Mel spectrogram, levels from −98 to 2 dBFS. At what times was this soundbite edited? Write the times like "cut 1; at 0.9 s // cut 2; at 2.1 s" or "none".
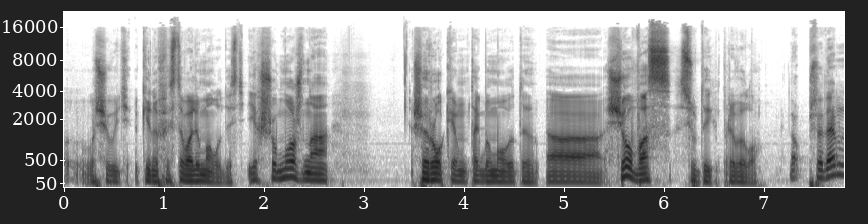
cut 1; at 4.7 s

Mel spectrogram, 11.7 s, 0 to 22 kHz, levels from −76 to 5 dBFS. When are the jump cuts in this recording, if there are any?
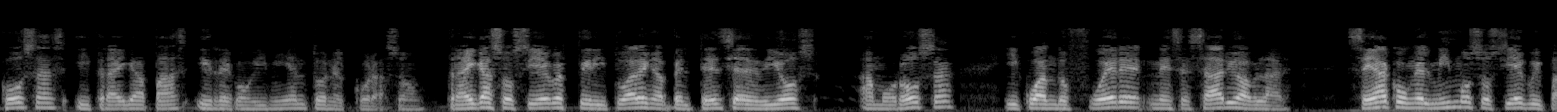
cut 1; at 3.3 s

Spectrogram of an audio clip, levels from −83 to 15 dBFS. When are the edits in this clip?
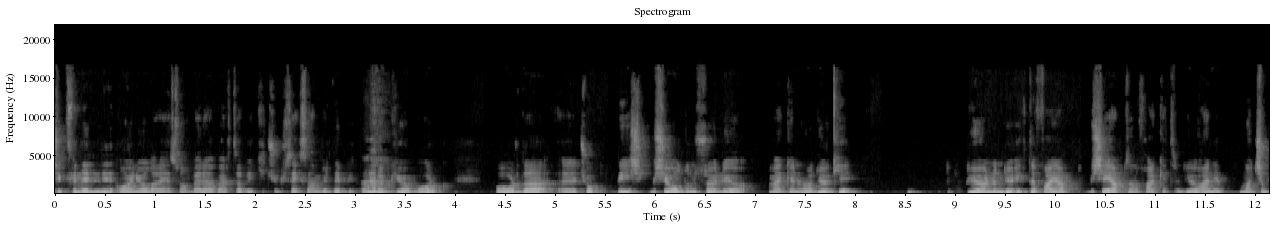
none

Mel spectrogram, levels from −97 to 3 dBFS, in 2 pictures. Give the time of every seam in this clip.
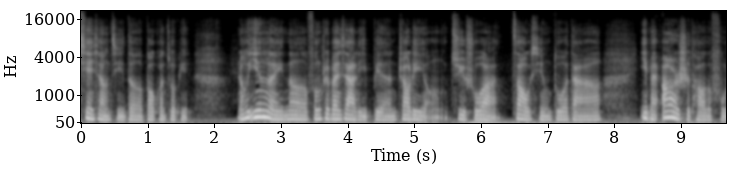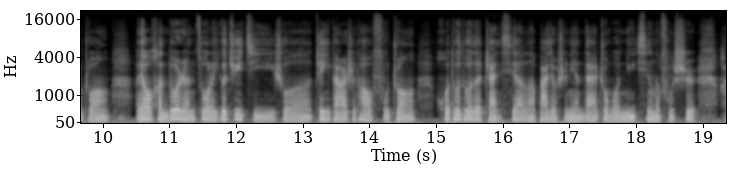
none

